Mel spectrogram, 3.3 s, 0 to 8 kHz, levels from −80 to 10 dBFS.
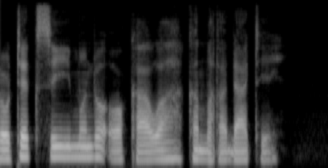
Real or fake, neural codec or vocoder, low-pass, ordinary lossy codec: fake; codec, 16 kHz, 0.5 kbps, FunCodec, trained on LibriTTS, 25 frames a second; 7.2 kHz; none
